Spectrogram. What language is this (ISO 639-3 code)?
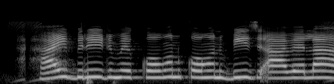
bho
